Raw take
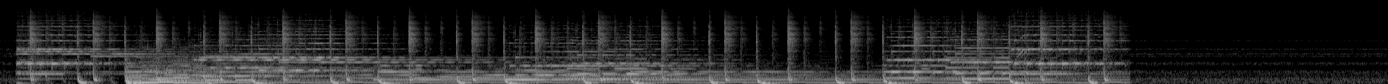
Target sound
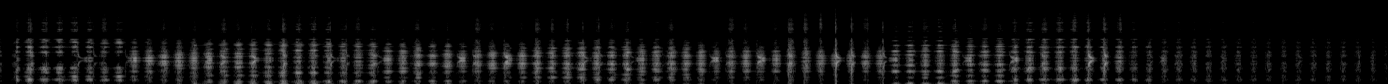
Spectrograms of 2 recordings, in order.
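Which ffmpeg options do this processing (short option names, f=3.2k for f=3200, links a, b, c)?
-filter_complex "[0:a]acrossover=split=190|2400[a][b][c];[a]aeval=exprs='sgn(val(0))*max(abs(val(0))-0.00168,0)':c=same[d];[c]alimiter=level_in=6dB:limit=-24dB:level=0:latency=1:release=105,volume=-6dB[e];[d][b][e]amix=inputs=3:normalize=0,aeval=exprs='val(0)*sin(2*PI*1200*n/s)':c=same,asuperstop=centerf=3900:order=4:qfactor=2,acompressor=threshold=-37dB:ratio=6,aecho=1:1:700|1400|2100|2800|3500|4200:0.178|0.103|0.0598|0.0347|0.0201|0.0117,aeval=exprs='val(0)*pow(10,-30*(0.5-0.5*cos(2*PI*6.7*n/s))/20)':c=same,volume=7dB"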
